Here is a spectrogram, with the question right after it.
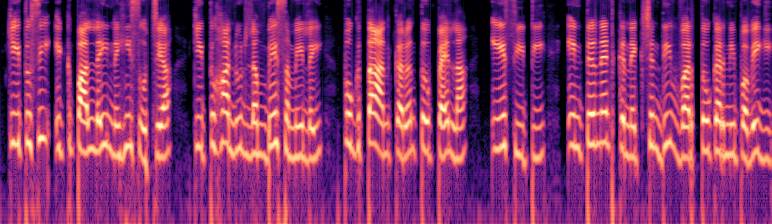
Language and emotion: Punjabi, disgusted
